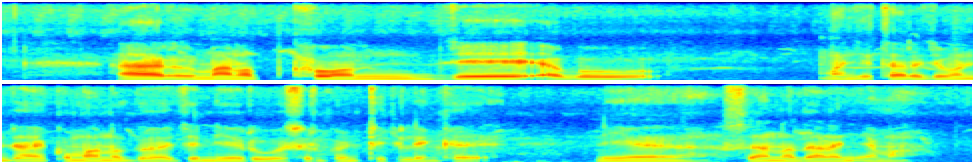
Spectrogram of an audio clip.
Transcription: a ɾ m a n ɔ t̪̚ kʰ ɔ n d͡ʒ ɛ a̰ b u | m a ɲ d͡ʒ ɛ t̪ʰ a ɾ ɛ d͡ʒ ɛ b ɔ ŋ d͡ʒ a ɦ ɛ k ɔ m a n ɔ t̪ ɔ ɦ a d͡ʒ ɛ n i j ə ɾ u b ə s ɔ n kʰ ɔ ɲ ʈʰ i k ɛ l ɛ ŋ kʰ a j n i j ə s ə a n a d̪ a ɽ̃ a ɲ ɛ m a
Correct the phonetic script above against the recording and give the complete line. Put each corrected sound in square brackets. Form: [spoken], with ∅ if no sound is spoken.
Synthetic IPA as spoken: a ɾ m a n ɔ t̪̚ kʰ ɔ n d͡ʒ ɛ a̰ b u | m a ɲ d͡ʒ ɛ t̪ʰ a ɾ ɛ d͡ʒ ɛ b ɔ [n] d͡ʒ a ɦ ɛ k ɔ m a n ɔ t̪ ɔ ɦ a d͡ʒ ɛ n i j ə ɾ u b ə s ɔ n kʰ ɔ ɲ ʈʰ i k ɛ l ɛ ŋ kʰ a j n i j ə s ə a n a d̪ a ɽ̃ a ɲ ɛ m a

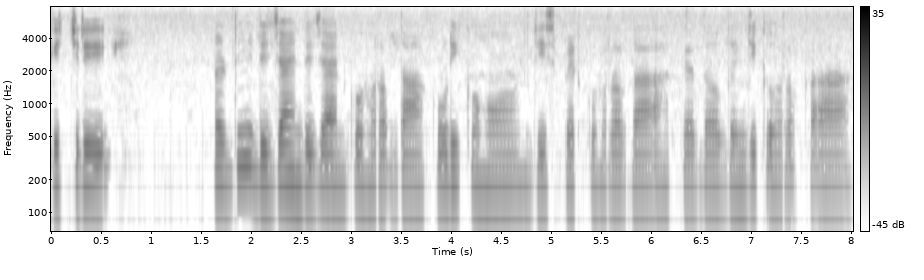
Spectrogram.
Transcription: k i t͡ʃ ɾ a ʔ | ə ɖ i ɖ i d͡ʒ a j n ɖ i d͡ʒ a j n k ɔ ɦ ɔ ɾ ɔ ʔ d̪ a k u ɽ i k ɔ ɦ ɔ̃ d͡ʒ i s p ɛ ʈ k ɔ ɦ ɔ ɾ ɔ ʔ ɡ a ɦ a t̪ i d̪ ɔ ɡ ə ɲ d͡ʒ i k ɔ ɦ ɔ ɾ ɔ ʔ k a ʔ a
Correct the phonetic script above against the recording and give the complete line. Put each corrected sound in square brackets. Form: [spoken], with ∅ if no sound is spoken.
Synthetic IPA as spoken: k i t͡ʃ ɾ [i] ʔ | ə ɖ i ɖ i d͡ʒ a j n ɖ i d͡ʒ a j n k ɔ ɦ ɔ ɾ ɔ ʔ d̪ a k u ɽ i k ɔ ɦ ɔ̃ d͡ʒ i s p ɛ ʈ k ɔ ɦ ɔ ɾ ɔ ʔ ɡ a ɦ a t̪ [ɛ] d̪ ɔ ɡ ə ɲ d͡ʒ i k ɔ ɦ ɔ ɾ ɔ ʔ k a ʔ a

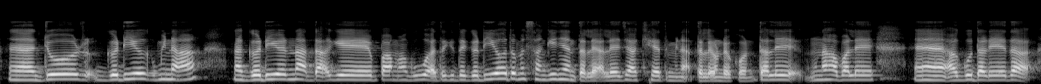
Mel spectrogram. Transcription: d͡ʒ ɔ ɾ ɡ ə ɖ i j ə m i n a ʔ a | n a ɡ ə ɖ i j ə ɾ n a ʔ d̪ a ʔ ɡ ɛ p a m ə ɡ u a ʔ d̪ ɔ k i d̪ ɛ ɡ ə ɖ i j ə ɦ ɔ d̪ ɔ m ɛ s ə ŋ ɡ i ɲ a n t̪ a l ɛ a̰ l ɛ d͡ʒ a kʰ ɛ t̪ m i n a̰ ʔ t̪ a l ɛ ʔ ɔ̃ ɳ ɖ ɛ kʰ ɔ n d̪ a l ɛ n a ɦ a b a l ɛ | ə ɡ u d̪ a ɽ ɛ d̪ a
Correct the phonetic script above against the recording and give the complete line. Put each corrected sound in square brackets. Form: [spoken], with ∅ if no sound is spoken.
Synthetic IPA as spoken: d͡ʒ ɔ ɾ ɡ ə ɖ i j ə m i n a ʔ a | n a ɡ ə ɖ i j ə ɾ n a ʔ d̪ a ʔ ɡ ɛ p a m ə ɡ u a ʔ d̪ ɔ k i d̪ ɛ ɡ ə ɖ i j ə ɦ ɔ d̪ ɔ m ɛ s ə ŋ ɡ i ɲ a n t̪ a l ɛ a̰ l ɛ d͡ʒ a kʰ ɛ t̪ m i n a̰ ʔ t̪ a l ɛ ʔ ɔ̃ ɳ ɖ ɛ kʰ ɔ n [t̪] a l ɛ n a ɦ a b a l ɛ | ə ɡ u d̪ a ɽ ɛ d̪ a

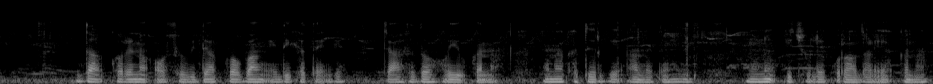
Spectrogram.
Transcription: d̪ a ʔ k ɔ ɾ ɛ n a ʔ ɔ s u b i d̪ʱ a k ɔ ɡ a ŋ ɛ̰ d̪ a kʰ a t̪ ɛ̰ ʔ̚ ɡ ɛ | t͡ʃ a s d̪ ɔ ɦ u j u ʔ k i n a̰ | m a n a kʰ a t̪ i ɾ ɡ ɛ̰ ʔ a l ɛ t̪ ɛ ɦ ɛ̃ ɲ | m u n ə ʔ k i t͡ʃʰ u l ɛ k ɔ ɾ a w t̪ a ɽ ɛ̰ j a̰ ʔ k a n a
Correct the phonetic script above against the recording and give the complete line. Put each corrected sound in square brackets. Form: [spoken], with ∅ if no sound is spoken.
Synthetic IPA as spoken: d̪ a ʔ k ɔ ɾ ɛ n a ʔ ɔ s u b i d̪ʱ a k ɔ [b] a ŋ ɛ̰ d̪ [i] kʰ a t̪ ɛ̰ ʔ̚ ɡ ɛ | t͡ʃ a s d̪ ɔ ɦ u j u ʔ k [a] n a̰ | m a n a kʰ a t̪ i ɾ ɡ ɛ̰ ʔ a l ɛ t̪ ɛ ɦ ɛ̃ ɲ | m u n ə ʔ k i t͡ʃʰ u l ɛ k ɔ ɾ a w [d̪] a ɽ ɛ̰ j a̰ ʔ k a n a

